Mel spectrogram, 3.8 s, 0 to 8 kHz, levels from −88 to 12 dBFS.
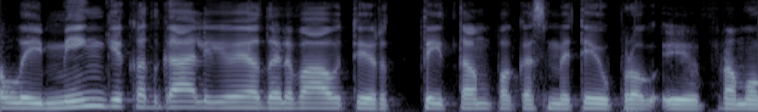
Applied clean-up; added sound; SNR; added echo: neural mask model DeepFilterNet 3.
